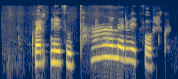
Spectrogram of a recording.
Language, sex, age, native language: Icelandic, male, 9, Icelandic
